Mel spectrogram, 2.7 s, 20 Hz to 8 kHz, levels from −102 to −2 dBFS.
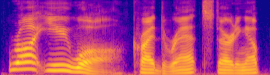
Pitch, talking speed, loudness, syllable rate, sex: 140 Hz, 180 wpm, -16 LUFS, 4.1 syllables/s, male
